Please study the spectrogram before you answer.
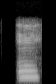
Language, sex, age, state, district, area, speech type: Manipuri, female, 60+, Manipur, Churachandpur, urban, conversation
